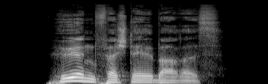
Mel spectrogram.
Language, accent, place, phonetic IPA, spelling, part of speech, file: German, Germany, Berlin, [ˈhøːənfɛɐ̯ˌʃtɛlbaːʁəs], höhenverstellbares, adjective, De-höhenverstellbares.ogg
- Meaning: strong/mixed nominative/accusative neuter singular of höhenverstellbar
